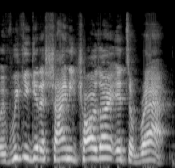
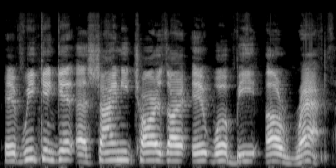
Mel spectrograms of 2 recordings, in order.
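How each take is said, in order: First: Said in the usual way. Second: Low, deliberate restatement of "it will be a wrap"; measured emphasis. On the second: Real, not acted. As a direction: spell it out word by word, solemnly. Repeats the wish slowly, spelling out.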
